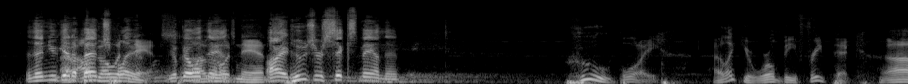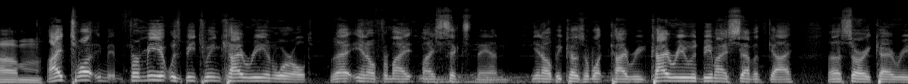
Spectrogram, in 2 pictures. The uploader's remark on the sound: Live from Rocket Mortgage Fieldhouse.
